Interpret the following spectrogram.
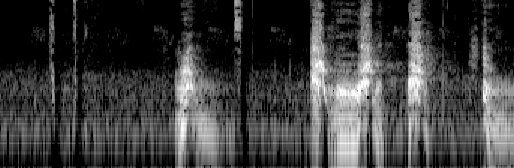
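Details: Jack Russell Terrier, a small dog with a big bone, giving a few short barks and yips spaced irregularly, with clicks and quiet background between.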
